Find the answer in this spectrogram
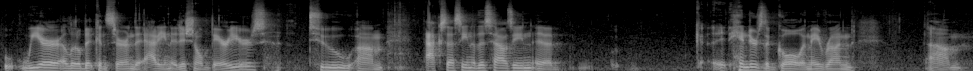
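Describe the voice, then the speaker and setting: An American man giving a polite, semi-formal public comment as an advocate, speaking haltingly with many fillers. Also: fairly low pitch, sharp tone, slight background noise. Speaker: housing coalition representative giving public comment.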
